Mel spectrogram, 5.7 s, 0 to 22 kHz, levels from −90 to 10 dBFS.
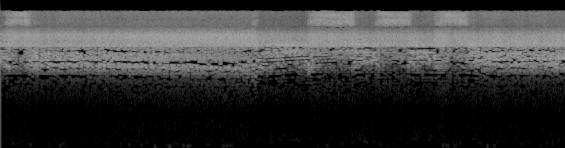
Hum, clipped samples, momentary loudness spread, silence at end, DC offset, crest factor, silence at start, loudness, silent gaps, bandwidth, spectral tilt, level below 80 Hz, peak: none; under 0.1%; 2 LU; 0 s; under 0.1%; 14 dB; 0 s; -13 LUFS; none; 16.5 kHz; 10.5 dB/octave; under -90 dBFS; -2 dBFS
